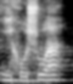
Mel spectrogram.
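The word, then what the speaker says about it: יהושע: When vav, there is dot on the top. It's O, Iho, because we have repeated the way to pronounce in Bamid, in the Sefer Torah, Bamidbar, YAHOSHUA. When there is those three dots, it means this is sh and u. It means u.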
